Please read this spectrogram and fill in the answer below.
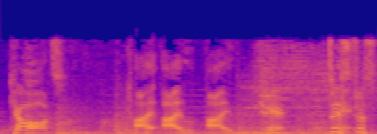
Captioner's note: stammering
